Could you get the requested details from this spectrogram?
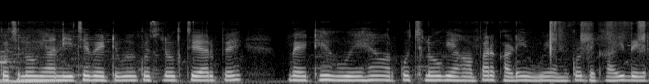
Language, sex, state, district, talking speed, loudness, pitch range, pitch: Hindi, female, Bihar, Jamui, 240 wpm, -20 LUFS, 185-195 Hz, 190 Hz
